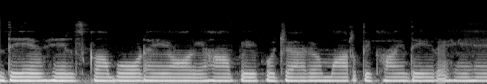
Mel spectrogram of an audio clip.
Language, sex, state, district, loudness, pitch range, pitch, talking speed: Hindi, female, Chhattisgarh, Raipur, -13 LUFS, 170-175 Hz, 170 Hz, 185 wpm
